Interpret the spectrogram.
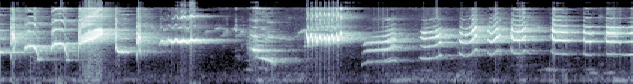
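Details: Song of an Asian pied starling rich in fill-in variations: scratchy buzzes and slurred whistles, then a rapid series of short upslurred chirps repeated in an even rhythm.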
